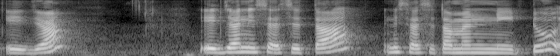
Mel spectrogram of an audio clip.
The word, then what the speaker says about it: ella: Double L is pronounced J. In Spanish it is pronounced ella.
